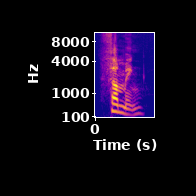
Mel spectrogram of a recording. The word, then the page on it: thumbing: American English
